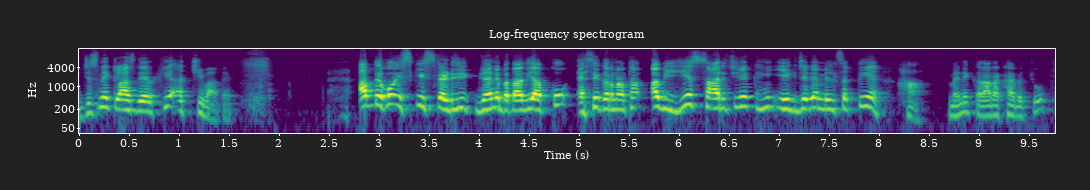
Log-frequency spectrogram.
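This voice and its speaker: A maths teacher coaches students for their exams in an online lesson, talking through strategy in a high voice. He's instructive and affectionate toward them, repeating points and posing rhetorical questions.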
